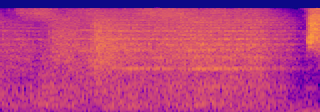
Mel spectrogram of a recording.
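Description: Steel wheels of a slow-moving two-unit locomotive set squealing on curved yard track. A steady high squeal swells about half a second in and fades just before the end, over a hiss of rail noise.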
